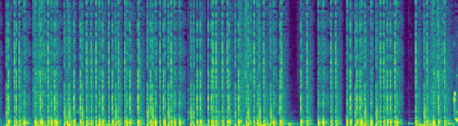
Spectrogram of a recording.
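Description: Balloons pop rapidly, one after another.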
